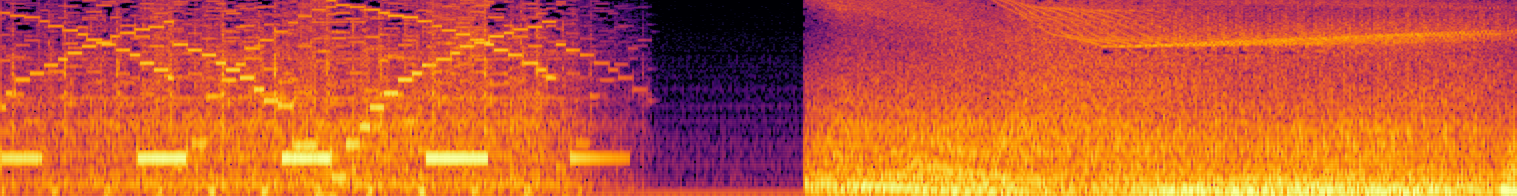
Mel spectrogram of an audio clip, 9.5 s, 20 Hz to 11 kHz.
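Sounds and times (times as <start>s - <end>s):
rhythmic electronic beeping: 0.0s - 4.2s
airplane landing sound effect, engine roar with high whine: 5.0s - 9.4s.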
